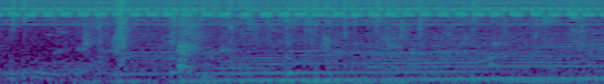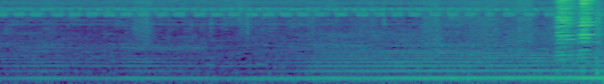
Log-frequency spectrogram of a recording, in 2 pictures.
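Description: Crickets chirping in a steady, evenly pulsing trill, under a low hum that comes in about a second in and grows steadily louder toward the end.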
